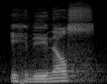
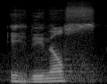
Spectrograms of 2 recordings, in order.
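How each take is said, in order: The two takes are said the same way.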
